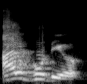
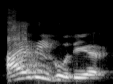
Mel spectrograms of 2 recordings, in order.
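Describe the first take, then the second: First: 'I will' is shortened to one syllable 'I'll'. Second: 'I will' is said as two full words.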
